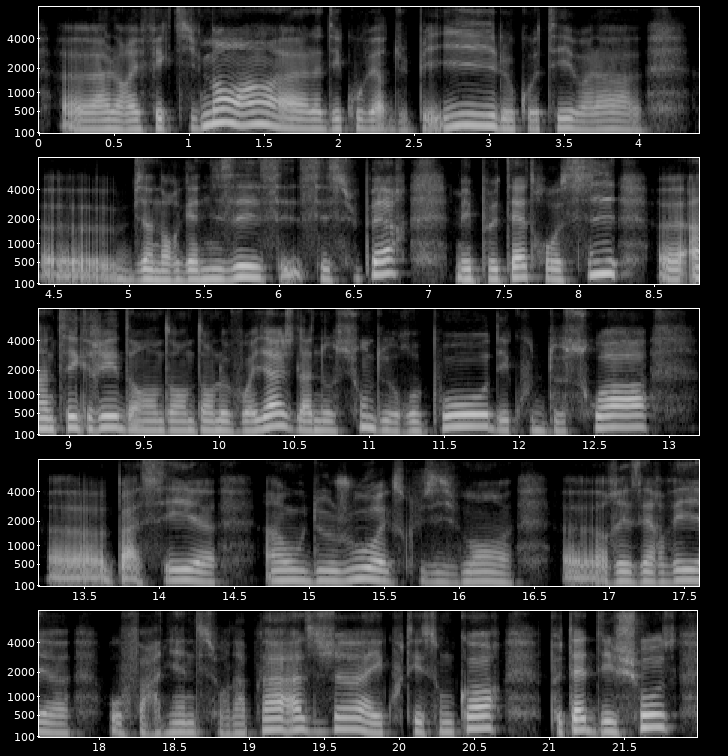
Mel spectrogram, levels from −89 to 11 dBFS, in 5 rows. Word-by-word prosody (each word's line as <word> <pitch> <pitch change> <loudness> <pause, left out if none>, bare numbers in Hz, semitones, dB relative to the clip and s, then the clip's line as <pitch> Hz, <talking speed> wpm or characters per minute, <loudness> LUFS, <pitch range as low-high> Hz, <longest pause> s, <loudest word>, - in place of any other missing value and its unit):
heu, - - -2
alors 155 0 0
effectivement, 180 - +2
hein, 235 0 +5
à 165 -5 +2
la 160 - -1
découverte 165 0 -4
du - - -14
pays, 210 +8 0
le 160 -2 -3
côté, 160 +2 -4
voilà, 150 +1 -4 0.4
heu, - - -3
bien 165 0 +1
organisé, 170 +5 +3
c'est 195 +8 -6
c'est 180 -8 -6
super. 250 - +2 0.3
Mais 170 -1 +2
peut-être, 180 +3 +2
aussi, 240 +11 +3 0.3
heu, 170 -1 +3
intégrer 200 +2 +4
dans 165 -4 -2
dans 165 0 -2
dans 165 0 -2
le 165 - +1
voyage, 195 +9 +3
la 165 -2 0
notion 165 +6 -4
de 170 -5 -3
repos, 215 +10 +4
d'écoute 170 -4 -8
de 155 - -9
soi, 220 +7 +4 0.4
heu, 75 0 -3
passer, 185 -1 -1
heu, 155 - -7 0.3
1 180 +1 -1
ou 185 -1 -1
2 175 +1 -3
jours 195 +3 +1
exclusivement, 165 -2 -6 0.4
heu - - -7
heu, - - -4
réservés, 170 +2 -2
heu, 160 -1 -5 0.3
au - - -5
farniente 165 +2 -6
sur 155 - -11
la 155 - -7
plage, 205 -1 +1
à 215 -5 +2
écouter 160 +2 -5
son 170 +1 -7
corps. 230 +5 +4 0.3
Peut-être 205 -1 +3
des 180 0 0
choses, 245 +7 +3
170 Hz, 160 wpm, -25 LUFS, 160-205 Hz, 0.4 s, hein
